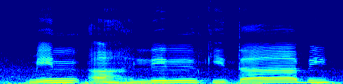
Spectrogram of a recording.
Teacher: من اہل الکتاب، نون ساکن کے بعد جب حروف حلقی میں سے کوئی حرف آ جائے تو وہاں پر اظہار ہوتا ہے، یہاں پر نون ساکن کے بعد حمزہ آ گیا، اظہار کیا، نون کی آواز کو ہم نے ظاہر کر کے پڑھا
